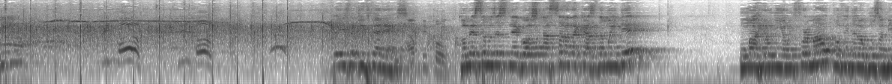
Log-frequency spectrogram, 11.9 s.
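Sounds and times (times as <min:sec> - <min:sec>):
voices cheering: 0:00.0 - 0:05.0
audience applause: 0:00.0 - 0:06.4
speech: 0:04.5 - 0:08.7, 0:09.9 - 0:11.8.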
